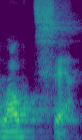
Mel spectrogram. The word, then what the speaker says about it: Lao Tzu: talvez essa seja até mais popular, escrito por Lao Tzu, ou o nome mais popular, Lao Tse.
